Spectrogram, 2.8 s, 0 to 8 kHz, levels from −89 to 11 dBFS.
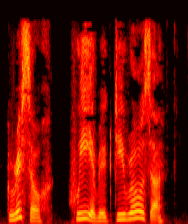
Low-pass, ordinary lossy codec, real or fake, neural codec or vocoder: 7.2 kHz; MP3, 48 kbps; real; none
